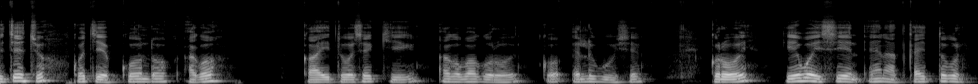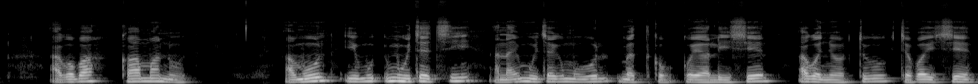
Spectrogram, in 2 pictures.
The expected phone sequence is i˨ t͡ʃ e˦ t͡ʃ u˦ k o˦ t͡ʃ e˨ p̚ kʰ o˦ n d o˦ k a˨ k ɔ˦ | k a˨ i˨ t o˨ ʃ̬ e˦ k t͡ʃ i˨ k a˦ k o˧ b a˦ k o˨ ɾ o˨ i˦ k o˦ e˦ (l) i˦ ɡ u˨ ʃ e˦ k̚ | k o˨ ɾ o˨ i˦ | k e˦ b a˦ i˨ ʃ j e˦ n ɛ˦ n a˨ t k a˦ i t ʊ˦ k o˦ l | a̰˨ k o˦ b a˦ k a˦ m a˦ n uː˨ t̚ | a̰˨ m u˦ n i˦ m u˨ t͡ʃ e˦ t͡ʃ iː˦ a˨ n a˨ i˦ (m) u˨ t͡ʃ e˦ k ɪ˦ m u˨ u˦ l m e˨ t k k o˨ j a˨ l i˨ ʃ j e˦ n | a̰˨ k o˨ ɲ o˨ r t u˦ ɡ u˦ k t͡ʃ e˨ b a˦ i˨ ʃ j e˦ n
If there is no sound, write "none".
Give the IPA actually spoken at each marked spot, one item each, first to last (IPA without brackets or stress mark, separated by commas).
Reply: l, m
